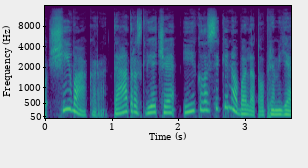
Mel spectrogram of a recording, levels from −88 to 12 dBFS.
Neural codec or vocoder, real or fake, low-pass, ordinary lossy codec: none; real; 14.4 kHz; AAC, 48 kbps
